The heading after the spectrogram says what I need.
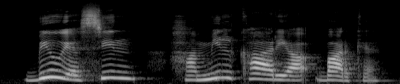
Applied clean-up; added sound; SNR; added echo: none; none; none; none.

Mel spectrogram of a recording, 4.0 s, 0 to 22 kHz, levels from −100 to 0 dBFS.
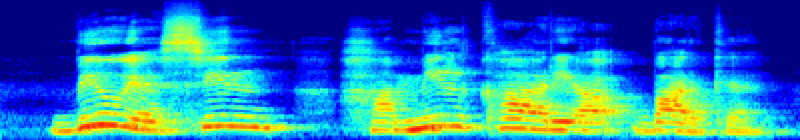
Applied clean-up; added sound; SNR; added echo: none; none; none; reverberation time 0.3 s.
